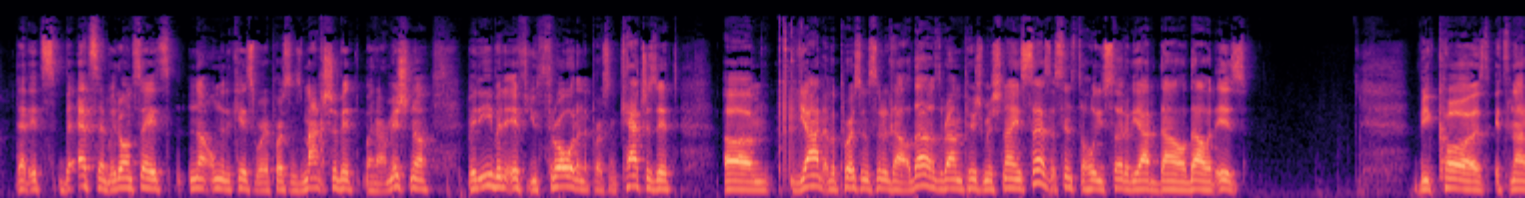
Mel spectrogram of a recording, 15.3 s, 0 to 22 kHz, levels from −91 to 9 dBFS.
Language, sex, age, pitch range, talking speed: English, male, 30-49, 125-160 Hz, 235 wpm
